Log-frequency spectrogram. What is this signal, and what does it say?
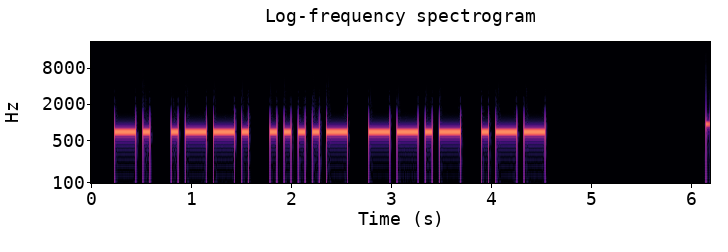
Morse code, heard as a keyed tone, about 17 wpm, 700 Hz. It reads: NP4QW
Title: USA Call Signs Repeated 3x 17wpm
